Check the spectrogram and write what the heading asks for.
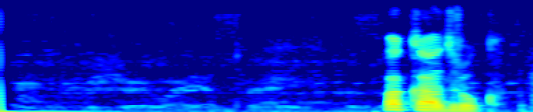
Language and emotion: Russian, neutral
